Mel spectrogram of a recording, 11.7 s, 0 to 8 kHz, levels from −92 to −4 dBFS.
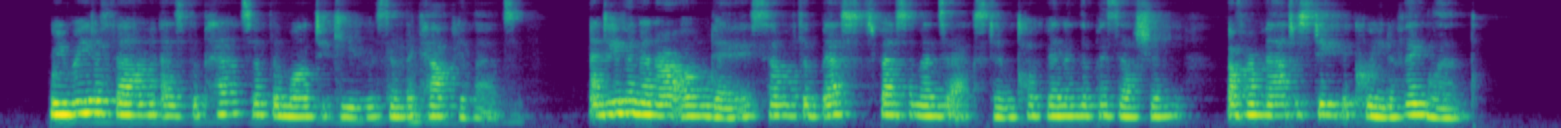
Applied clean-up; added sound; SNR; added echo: neural mask model DeepFilterNet 3.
